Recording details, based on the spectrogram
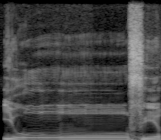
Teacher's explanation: Wala nun sukun bertemu fa ikhfa hakiki. Kita samarkan bunyi nun sukun dan mendengung selama 3 harakat. · Bertemunya mat dengan huruf hidup yang dibaca waqaf mat arid li sukun 4 harakat kita panjangkan.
